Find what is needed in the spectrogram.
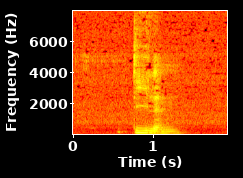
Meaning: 1. to sell drugs 2. to deal (cards)
- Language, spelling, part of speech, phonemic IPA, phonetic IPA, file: German, dealen, verb, /ˈdiːlən/, [ˈdiːl̩n], De-dealen.ogg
